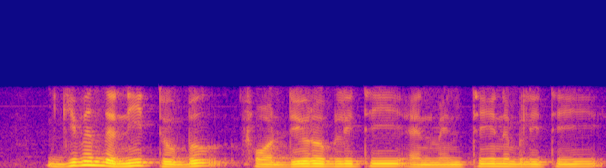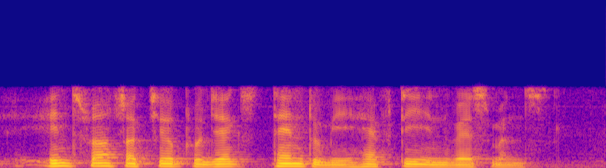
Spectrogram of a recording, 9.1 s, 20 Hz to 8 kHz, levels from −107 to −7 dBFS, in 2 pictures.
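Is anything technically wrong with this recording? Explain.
No, nothing technically wrong can be heard here.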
